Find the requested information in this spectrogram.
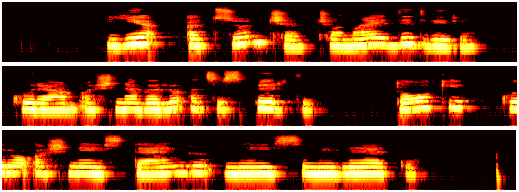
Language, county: Lithuanian, Šiauliai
